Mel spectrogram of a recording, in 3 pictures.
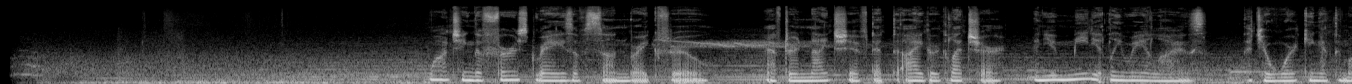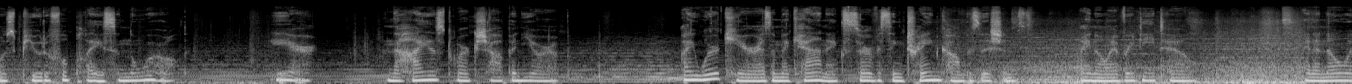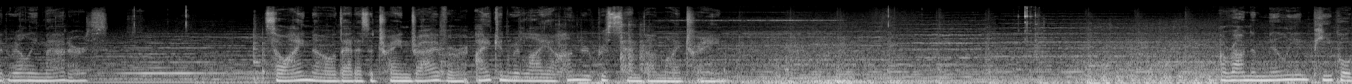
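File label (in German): US English, Kommentar Sanft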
